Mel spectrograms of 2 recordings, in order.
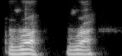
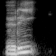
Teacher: kui tal järgnes käsra või siis jää, siis me hääldame teda nagu eesti keele R-i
